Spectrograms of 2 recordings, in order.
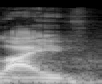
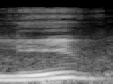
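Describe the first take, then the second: First: The vowel is a long 'eye' sound. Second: The vowel is a short 'i' sound. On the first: Happening in real time, as at an event. "আর একটা হলো লাইভ" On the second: To reside somewhere. "একটা হলো লিভ"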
